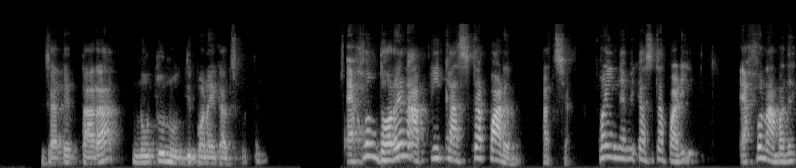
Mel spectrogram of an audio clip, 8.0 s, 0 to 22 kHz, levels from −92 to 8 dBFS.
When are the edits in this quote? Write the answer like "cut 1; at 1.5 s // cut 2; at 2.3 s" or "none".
cut 1; at 3.4 s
